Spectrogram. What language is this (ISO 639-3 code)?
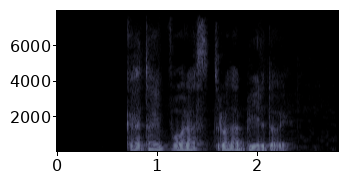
epo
